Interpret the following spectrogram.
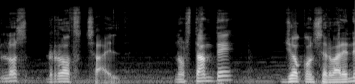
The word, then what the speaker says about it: Rothschild: través de Nathan meer pasa a ser pronunciada en inglés y de rothchild pasan a ser los rothchild no obstante yo conservaré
